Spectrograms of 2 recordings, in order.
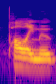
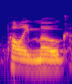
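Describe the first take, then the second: First: The vowel in moog sounds like oo. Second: The vowel in moog is a long O. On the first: The speaker calls it wrong. "you don't pronounce moog with two O" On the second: The speaker calls it right. "that's the proper pronunciation"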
